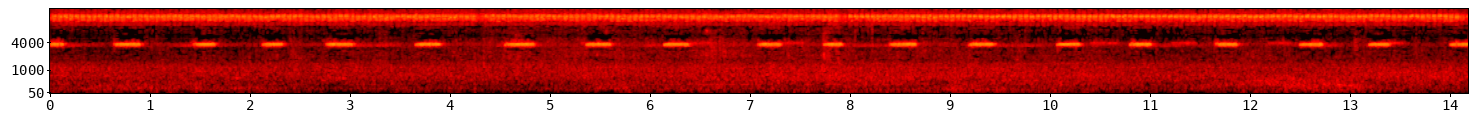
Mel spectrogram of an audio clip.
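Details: Cricket chorus with brief chirps at a fixed high pitch, roughly every second, set against a constant shrill background drone of other insects.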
